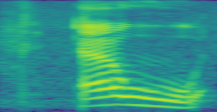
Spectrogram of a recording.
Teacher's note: দুই ঠোঁট থেকে ওয়াও, দুই ঠোঁট গোল করে সুন্দরভাবে সাবলীল।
